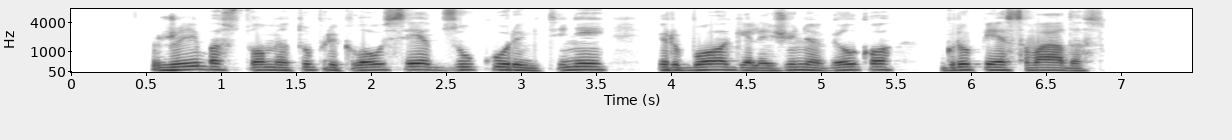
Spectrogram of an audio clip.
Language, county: Lithuanian, Klaipėda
